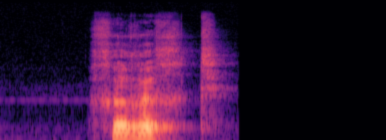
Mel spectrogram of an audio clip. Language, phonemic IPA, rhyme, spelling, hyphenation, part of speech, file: Dutch, /ɣəˈrʏxt/, -ʏxt, gerucht, ge‧rucht, noun, Nl-gerucht.ogg
- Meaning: 1. rumor 2. sound, clamour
